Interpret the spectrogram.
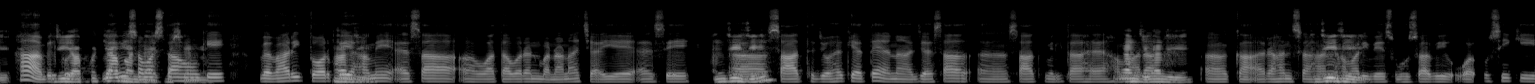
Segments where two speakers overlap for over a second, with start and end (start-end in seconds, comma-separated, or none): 0.5-2.1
